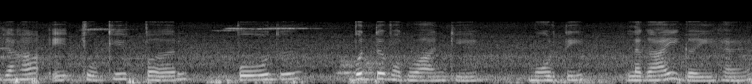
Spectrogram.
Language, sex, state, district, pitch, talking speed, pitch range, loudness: Hindi, female, Rajasthan, Bikaner, 195 Hz, 95 wpm, 185-225 Hz, -20 LUFS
